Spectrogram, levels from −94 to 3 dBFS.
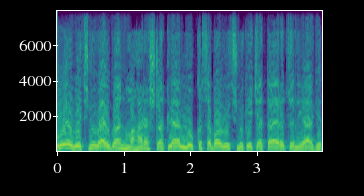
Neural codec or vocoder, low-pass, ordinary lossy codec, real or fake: none; 7.2 kHz; Opus, 16 kbps; real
